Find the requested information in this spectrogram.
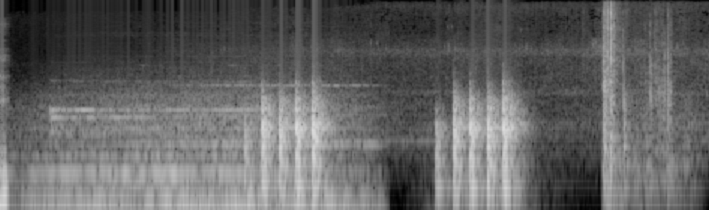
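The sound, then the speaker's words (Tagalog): Knocking on a house door by a group of police: several bursts of quick, hard knocks in rapid runs. The first run plays over a low sustained tone, and the later runs sound alone. “isang grupo ng pulis ang kumatok sa bahay namin”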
